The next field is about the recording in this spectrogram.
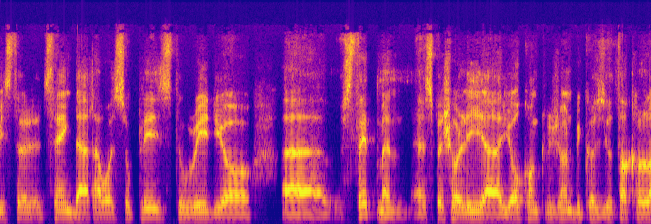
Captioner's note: speaking French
